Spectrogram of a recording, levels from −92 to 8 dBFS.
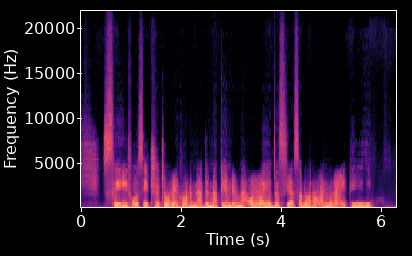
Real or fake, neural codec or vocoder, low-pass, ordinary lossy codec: fake; codec, 44.1 kHz, 0.9 kbps, DAC; none; none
